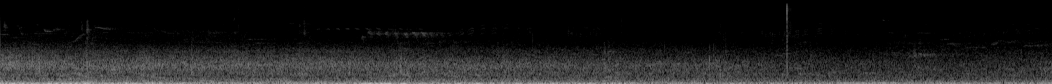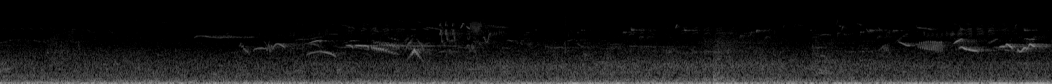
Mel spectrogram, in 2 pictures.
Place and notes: George IV park, Edinburgh, Edinburgh, UK - Blackbird singing to the park
Strolling towards the park with my buddy Louise, I heard the loveliest Blackbird song drifting down from the roof of the building beside the park. There were some nice noticeboards around, explaining the history of the site which we stood and read, while listening to the lovely birdsong.
22 March 2016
